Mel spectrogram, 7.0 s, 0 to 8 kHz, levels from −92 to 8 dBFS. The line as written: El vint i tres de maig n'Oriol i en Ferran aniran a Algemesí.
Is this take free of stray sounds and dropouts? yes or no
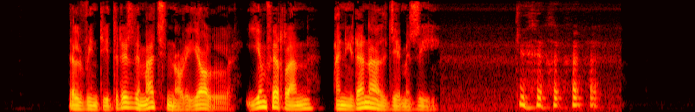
no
